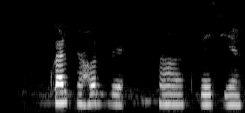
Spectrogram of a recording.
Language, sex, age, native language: Icelandic, female, 40-49, Icelandic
